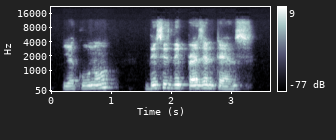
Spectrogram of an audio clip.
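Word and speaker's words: يكون: When we put a ya in the beginning and pronounce yakunu, this is the present tense, and it is or he is.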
